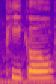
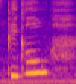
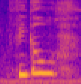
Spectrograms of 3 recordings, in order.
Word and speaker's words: Phicol: And Picol, but it's spelled fecal because Phicol, but I guess the H is silent, so it's Picol, not fecal.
